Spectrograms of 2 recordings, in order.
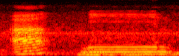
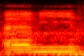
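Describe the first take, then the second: First: The first vowel is a long a sound. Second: The first vowel leans toward an e sound. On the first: "A-nya panjang, mim-nya panjang" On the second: "Kita bacanya e a boleh. Itu imalah"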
